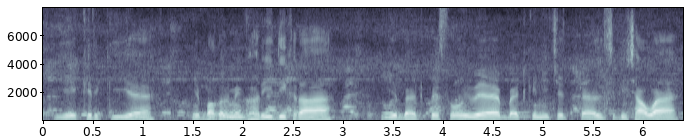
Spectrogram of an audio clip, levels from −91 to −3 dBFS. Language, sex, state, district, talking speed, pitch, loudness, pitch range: Hindi, male, Bihar, Araria, 215 wpm, 140 Hz, -18 LUFS, 135-150 Hz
